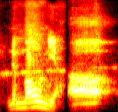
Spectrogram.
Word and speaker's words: pneumonia: of the p word the p word silent P pneumonia the toxicology report came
